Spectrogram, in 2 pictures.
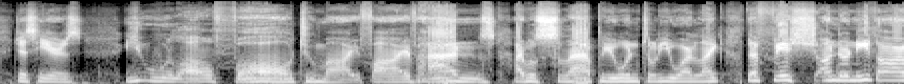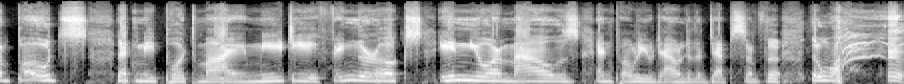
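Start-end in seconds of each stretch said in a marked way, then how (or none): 1.3-18.1 yelled, bellowing giant voice. Game master voices a giant at the top of a ladder, giant yelling. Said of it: "and yells out".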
